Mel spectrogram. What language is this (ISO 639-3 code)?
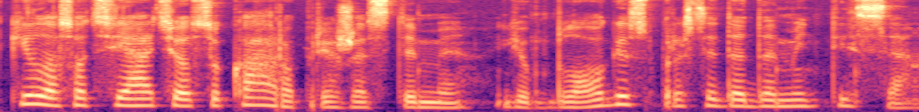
lit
